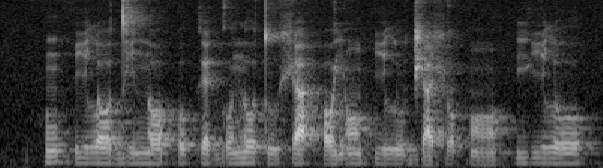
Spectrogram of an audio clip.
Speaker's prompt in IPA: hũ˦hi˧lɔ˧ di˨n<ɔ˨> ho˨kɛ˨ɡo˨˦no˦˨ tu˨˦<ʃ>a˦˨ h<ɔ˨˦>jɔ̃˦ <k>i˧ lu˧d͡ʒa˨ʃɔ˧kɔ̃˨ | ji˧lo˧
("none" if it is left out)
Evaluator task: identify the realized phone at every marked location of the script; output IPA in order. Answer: ɔ˨, ʃ, ɔ˨˦, k

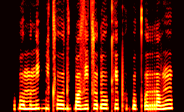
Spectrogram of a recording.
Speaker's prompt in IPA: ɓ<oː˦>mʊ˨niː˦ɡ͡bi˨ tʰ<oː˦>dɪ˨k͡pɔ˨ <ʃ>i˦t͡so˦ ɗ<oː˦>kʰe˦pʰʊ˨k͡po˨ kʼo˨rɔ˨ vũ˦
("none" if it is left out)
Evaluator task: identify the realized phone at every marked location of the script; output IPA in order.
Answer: oː˨, oː˦, z, oː˦

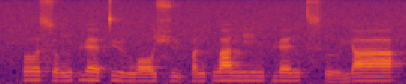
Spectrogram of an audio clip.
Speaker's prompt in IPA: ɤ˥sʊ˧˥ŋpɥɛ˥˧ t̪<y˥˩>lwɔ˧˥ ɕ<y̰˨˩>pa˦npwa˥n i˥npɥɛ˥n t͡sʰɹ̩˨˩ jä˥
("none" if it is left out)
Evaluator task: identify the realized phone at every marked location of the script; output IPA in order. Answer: y˥˩, y̰˨˩

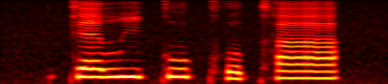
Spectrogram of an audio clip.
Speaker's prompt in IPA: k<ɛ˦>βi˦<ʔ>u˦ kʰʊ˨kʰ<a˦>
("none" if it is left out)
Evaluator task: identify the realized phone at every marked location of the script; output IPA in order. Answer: ɛ˦, k, a˦

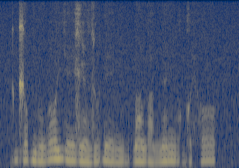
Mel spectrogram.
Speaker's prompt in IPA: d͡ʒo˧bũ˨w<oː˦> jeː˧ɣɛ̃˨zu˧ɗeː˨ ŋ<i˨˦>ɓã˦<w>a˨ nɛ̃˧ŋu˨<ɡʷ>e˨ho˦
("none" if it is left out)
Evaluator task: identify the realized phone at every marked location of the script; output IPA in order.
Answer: oː˦, i˨, w, ɡʷ

